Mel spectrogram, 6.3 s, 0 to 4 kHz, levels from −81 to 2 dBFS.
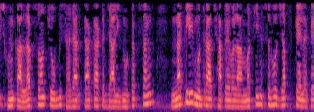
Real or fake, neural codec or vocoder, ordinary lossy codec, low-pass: real; none; none; 3.6 kHz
